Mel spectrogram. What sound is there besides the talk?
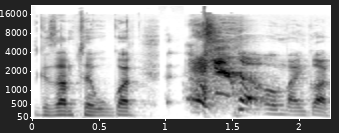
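sneeze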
